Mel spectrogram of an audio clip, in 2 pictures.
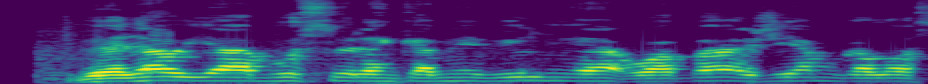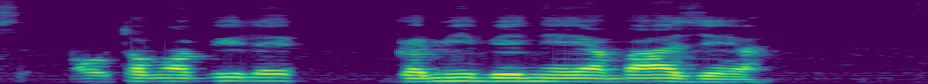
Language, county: Lithuanian, Kaunas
